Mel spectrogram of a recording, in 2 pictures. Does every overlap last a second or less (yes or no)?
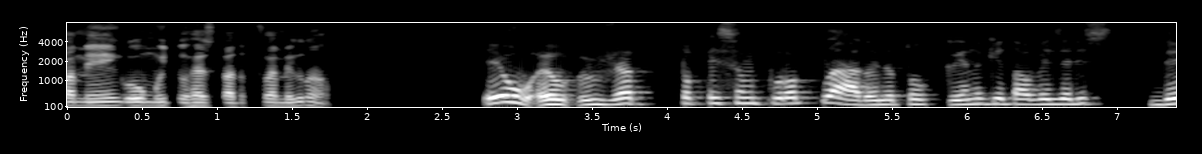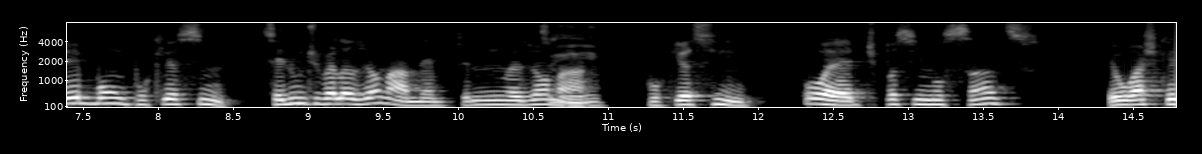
yes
